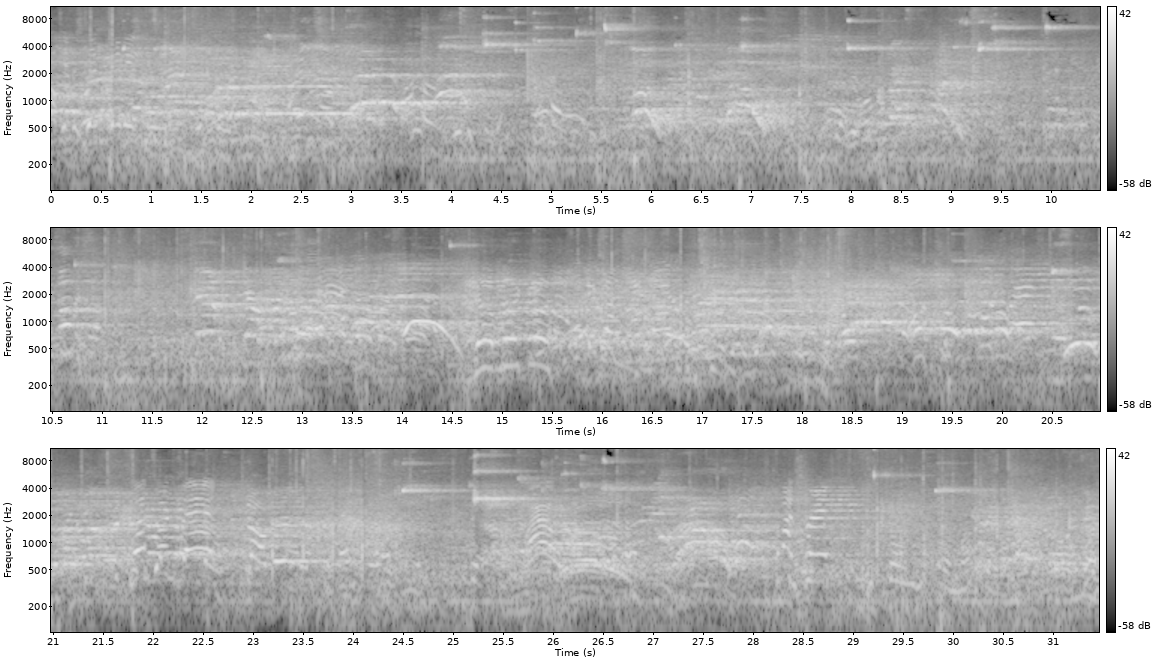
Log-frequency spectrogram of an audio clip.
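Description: Basketball play on a hardwood gym floor: the ball dribbling, short high sneaker squeaks, and players and spectators calling out and talking throughout, echoing in a large gym.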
